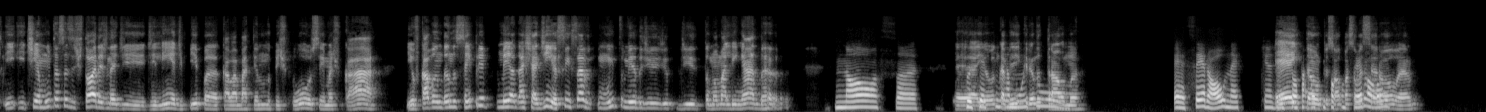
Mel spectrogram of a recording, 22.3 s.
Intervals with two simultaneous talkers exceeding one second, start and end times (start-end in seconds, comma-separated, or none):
14.5-16.1, 19.1-20.9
